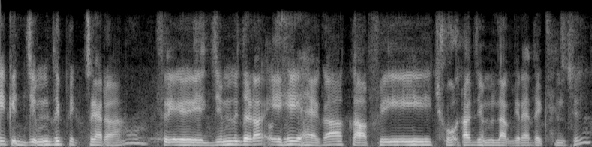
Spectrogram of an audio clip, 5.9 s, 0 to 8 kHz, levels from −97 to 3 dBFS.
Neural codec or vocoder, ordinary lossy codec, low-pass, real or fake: codec, 24 kHz, 1.5 kbps, HILCodec; none; 7.2 kHz; fake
